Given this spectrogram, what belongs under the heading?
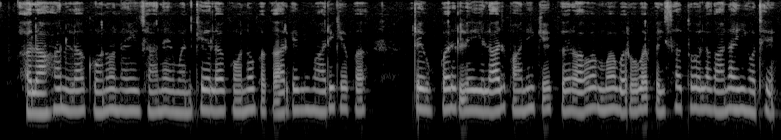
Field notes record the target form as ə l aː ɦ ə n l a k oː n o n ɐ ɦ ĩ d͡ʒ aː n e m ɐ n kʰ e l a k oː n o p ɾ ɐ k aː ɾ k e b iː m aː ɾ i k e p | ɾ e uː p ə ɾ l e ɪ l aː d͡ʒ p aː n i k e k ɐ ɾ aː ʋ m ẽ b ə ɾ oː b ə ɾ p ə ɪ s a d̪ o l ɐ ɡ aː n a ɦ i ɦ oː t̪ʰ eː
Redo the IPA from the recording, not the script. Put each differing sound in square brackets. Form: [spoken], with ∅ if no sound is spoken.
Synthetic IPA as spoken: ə l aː ɦ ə n l a k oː n o n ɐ ɦ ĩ d͡ʒ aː n e m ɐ n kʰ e l a k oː n o p ɾ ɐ k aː ɾ k e b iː m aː ɾ i k e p | ɾ e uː p ə ɾ l e ɪ l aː d͡ʒ p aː n i k e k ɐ ɾ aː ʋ m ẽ b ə ɾ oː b ə ɾ p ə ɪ s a [t̪] o l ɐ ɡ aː n a ɦ i ɦ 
